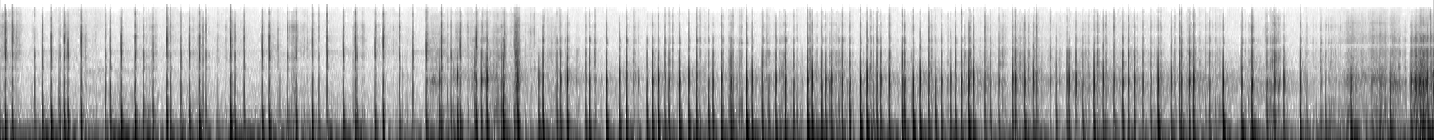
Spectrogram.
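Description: Long nails rapidly tap and scratch a small, full roll of white toilet paper held upright near the microphone. The sound is a dense, continuous patter of soft, dull thuds with a papery, scratchy texture, weighted toward the low end. Each tap dies away almost instantly.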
